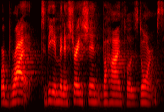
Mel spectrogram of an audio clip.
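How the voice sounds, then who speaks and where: The tone is bright and sharp, and the pace is moderate. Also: woman. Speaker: graduating student. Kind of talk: commencement speech. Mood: proud, warm, encouraging. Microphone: phone near.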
